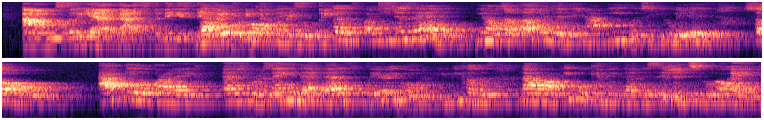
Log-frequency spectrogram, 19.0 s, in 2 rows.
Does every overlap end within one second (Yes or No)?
No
